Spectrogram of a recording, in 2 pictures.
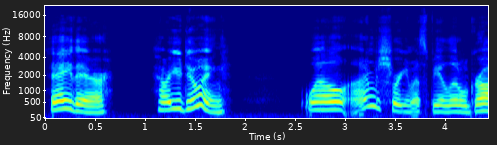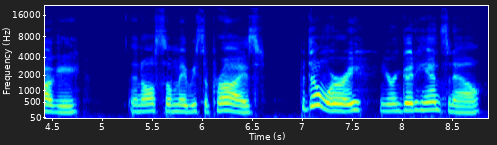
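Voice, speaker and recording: A woman's voice: mid-range voice, normal speed, no echo, clean studio sound, lightly acted. A woman playing a sweet, reassuring but possessive young yandere best friend in an anime-style audio roleplay, coaxing and doting.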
